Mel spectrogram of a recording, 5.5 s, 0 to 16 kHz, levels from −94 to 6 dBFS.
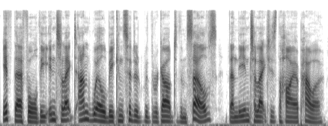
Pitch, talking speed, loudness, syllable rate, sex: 150 Hz, 210 wpm, -16 LUFS, 6.7 syllables/s, male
